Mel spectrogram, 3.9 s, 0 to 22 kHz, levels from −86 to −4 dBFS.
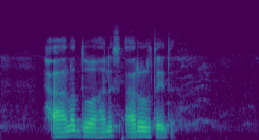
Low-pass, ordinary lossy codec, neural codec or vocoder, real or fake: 19.8 kHz; none; none; real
